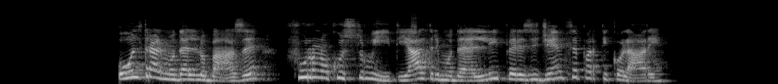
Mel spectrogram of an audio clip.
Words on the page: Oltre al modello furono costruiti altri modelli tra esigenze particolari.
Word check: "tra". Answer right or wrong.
wrong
